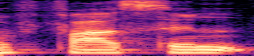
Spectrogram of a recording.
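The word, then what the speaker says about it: fasten: तो आप कहते हैं फासिन, लिसन, हैसिन, ऑफिन, तो इन चारों मिसाल में आप देख सकते हैं कि टी के बाद ई एन आया हुआ है, तो यहाँ पे टी को साइलेंट किया जा रहा है, खामोश किया जा रहा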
